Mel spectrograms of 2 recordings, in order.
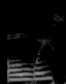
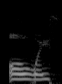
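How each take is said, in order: No difference in how they are said.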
